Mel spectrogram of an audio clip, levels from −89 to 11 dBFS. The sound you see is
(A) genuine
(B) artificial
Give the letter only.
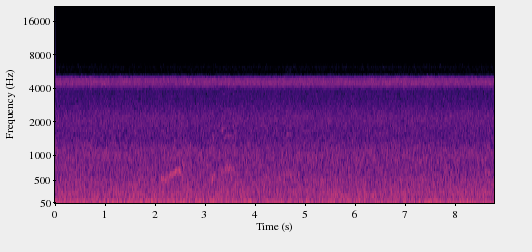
B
